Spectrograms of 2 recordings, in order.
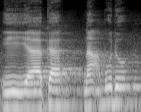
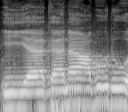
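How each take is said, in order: First: There is a pause after iyyaka. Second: The words run together without a pause. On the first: It avoids sounding out a devil's name. "Ada jedahnya" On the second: This is the usual way people know. "Kalau baca iyyaka kan begini"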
